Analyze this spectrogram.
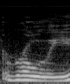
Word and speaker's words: Raleigh: as a standalone name Raleigh it was used five times this could alternatively be pronounced rolly and this is another one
